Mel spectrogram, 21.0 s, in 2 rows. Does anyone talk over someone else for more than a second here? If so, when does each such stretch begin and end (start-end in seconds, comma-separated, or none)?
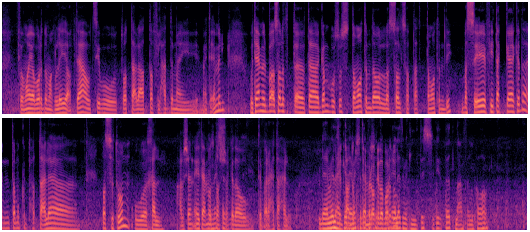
17.2-18.4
